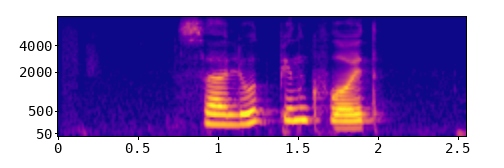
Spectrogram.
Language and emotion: Russian, positive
